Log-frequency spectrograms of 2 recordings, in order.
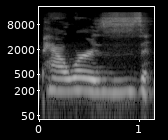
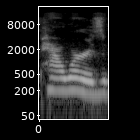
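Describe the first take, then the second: First: The word ends with a buzzing z sound. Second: The word ends with a hissing s sound. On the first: "if you're being very dramatic, powers with a Z" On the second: "powers with an S"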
